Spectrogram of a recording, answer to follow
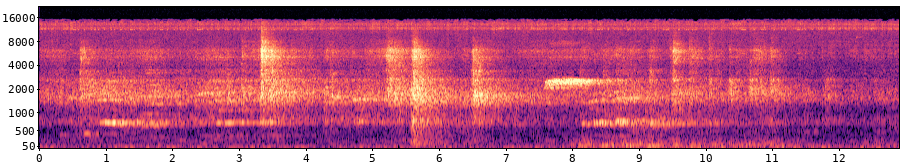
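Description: Ice hockey play echoing around an indoor rink: a few sharp knocks of puck and sticks, the loudest about halfway through, over a steady echoing hum, with a few distant held calls from players.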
